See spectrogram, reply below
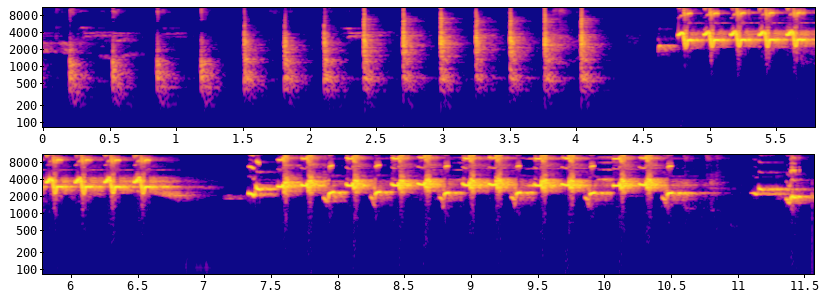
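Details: Javan white starling master song for provoking birds: about four seconds of evenly spaced lower, rasping pulses, then loud, fast, shrill chatter in two long bursts with a short pause between.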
